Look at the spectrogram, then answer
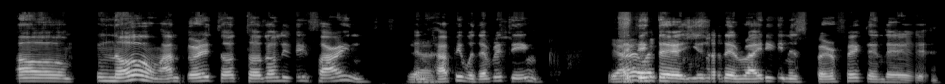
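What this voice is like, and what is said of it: Non-native English accent. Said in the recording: “My English is not very good yet. ... because I have an accent, ... I planned not to audition only for Latin roles”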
